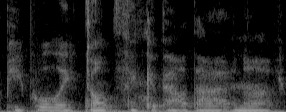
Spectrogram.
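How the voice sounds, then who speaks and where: A woman in her twenties whispering in a soft, rambling ASMR monologue, full of fillers. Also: on the low side, level tone, moderate pace. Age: 20s. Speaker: ASMR creator. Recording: faint background noise.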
